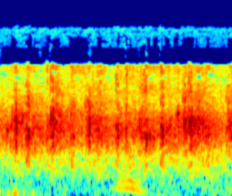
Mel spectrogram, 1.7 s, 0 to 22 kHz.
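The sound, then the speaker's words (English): A scattered round of weak, polite golf-style applause, light and thin, a small crowd clapping softly and steadily for a couple of seconds with no voices over it, in response to a statement against fossil fuels. “It's a sort of a weak golf applause there for that definitive statement against fossil fuels where the source of 80% of America's electricity.”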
